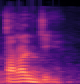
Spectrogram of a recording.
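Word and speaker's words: ترجي: La'allakum itu di bahasa Arab disebutnya dengan harfu taraji. Ya, taraji. Taraji. Bukan taraje ya. Taraje. Oh, ini harfu taraje nih, taraje bacanya gitu. Bukan, ya, taraji, harfu taraji.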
